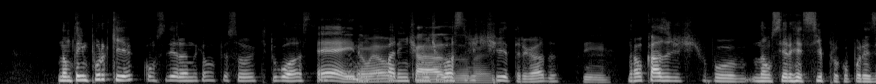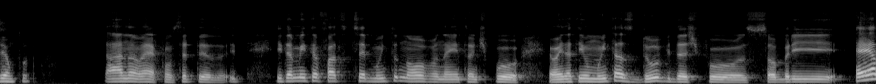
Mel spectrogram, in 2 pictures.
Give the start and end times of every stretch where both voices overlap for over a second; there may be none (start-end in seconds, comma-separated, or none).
3.2-5.0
